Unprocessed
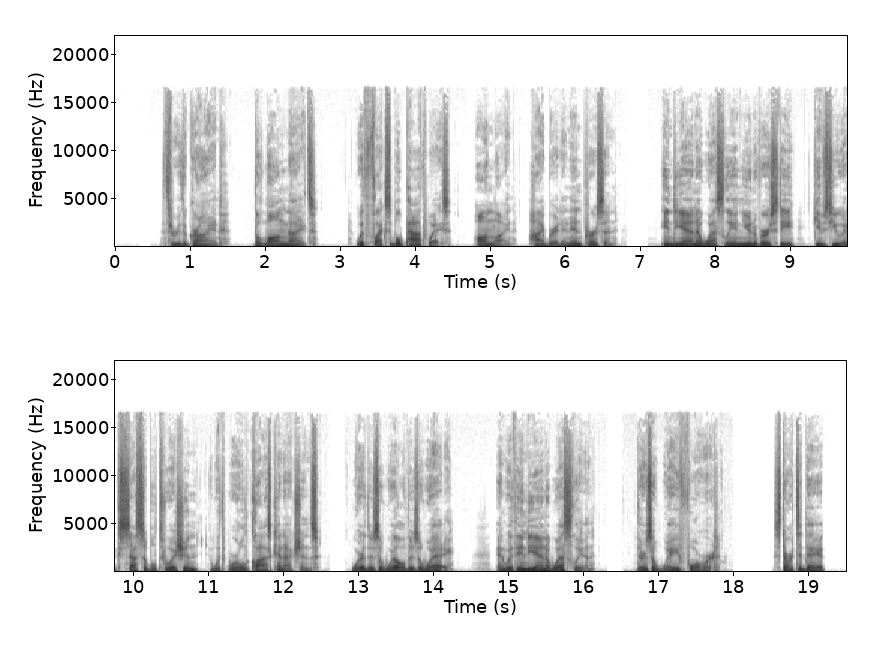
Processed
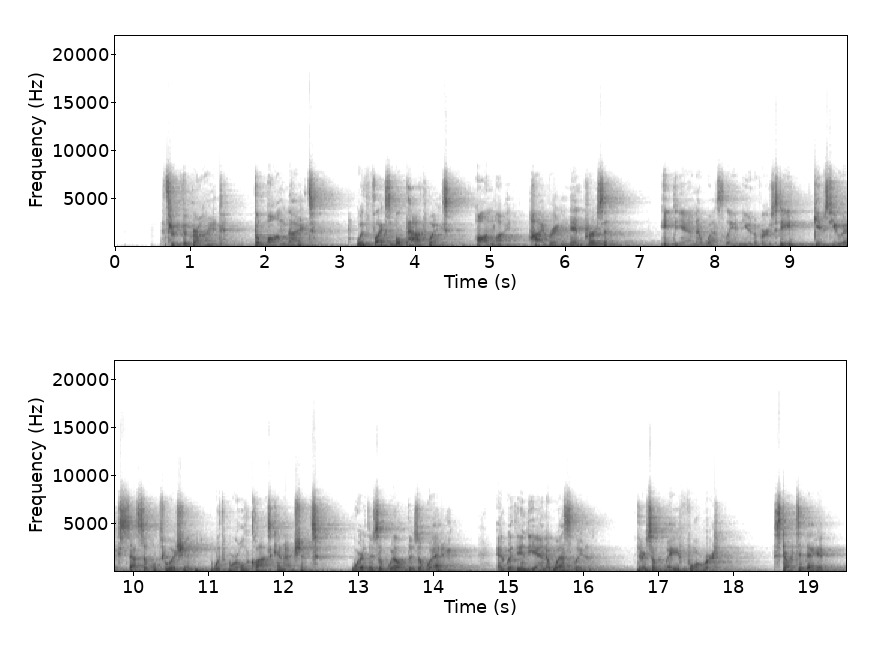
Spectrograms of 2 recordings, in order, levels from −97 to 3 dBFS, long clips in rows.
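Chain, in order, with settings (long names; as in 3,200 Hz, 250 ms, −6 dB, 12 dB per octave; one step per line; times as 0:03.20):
Butterworth low-pass 6,500 Hz 72 dB per octave
low-shelf EQ 160 Hz +6.5 dB
mains-hum notches 60/120/180/240/300 Hz
harmonic and percussive parts rebalanced harmonic −17 dB
octave-band graphic EQ 125/250/1,000/2,000/4,000 Hz +9/−4/+6/+8/−4 dB
0:06.54–0:08.79: downward compressor 2.5 to 1, threshold −39 dBFS, peak gain reduction 11 dB
transient designer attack +9 dB, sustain −4 dB
brickwall limiter −14 dBFS, peak gain reduction 14 dB
flanger 0.27 Hz, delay 9.3 ms, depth 4.3 ms, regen +59%
rectangular room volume 980 cubic metres, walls mixed, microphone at 0.59 metres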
